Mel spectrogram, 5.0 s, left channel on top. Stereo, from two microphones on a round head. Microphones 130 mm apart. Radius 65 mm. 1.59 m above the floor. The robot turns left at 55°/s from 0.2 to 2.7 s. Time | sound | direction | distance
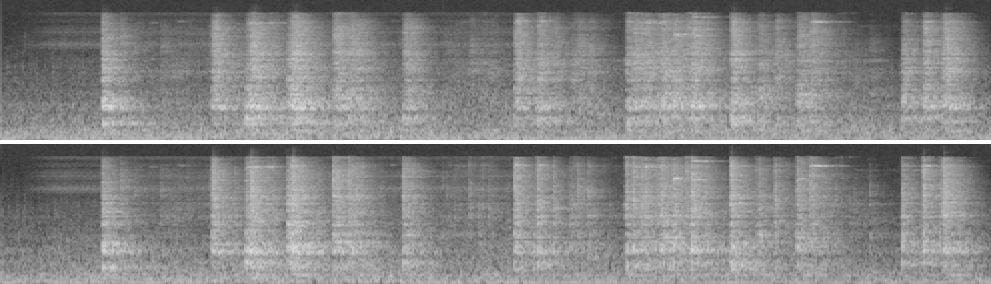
0.5 | a dropped coin | centre (ahead or behind) | 2 m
